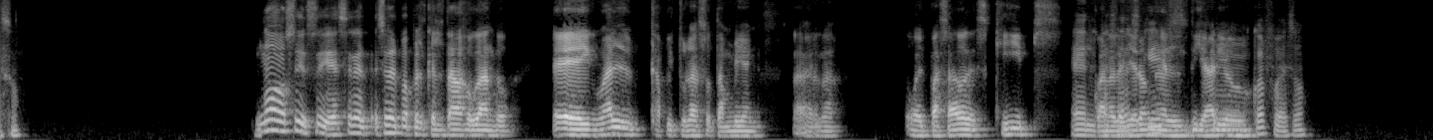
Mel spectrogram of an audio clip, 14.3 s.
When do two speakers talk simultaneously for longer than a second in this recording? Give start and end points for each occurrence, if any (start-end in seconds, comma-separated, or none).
10.7-12.6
